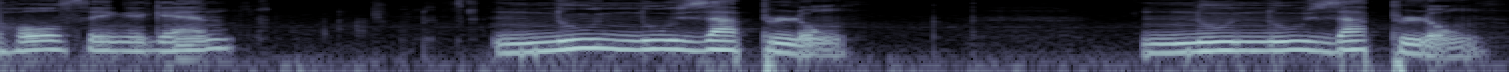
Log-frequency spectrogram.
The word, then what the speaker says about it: appelons: Nous appelons, nous appelons, okay, final S doesn't exist.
